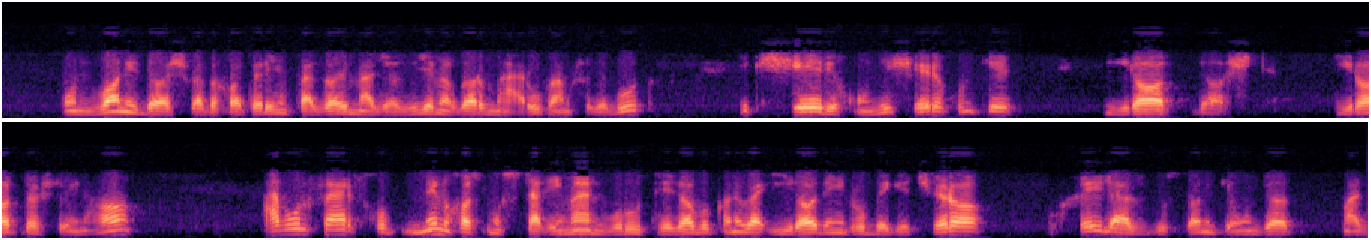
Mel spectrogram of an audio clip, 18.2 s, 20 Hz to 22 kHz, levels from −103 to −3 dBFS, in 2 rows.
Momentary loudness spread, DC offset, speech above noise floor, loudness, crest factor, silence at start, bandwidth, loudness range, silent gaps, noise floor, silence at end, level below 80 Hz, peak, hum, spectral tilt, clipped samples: 14 LU; under 0.1%; 47 dB; -27 LUFS; 22 dB; 0.4 s; 3.9 kHz; 4 LU; none; -74 dBFS; 0 s; -82 dBFS; -6 dBFS; none; -6.5 dB/octave; under 0.1%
